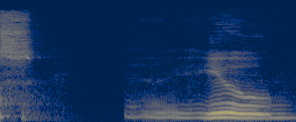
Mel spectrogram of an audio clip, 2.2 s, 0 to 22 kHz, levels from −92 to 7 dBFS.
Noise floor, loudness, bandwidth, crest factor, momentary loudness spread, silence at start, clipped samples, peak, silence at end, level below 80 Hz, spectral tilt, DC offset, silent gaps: -75 dBFS; -29 LUFS; 16 kHz; 16 dB; 20 LU; 0 s; under 0.1%; -16 dBFS; 0 s; -72 dBFS; -5 dB/octave; under 0.1%; none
